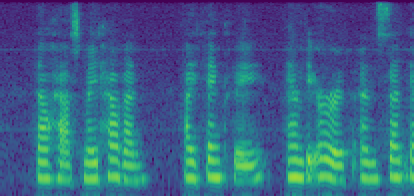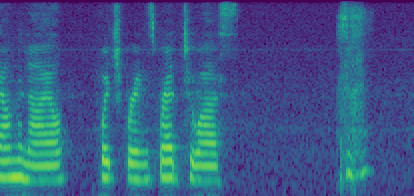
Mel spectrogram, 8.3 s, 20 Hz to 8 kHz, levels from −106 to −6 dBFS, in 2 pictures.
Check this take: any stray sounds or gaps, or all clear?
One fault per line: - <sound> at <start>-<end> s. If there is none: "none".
- laugh at 7.5-7.9 s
